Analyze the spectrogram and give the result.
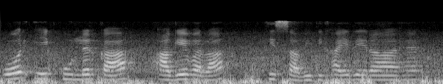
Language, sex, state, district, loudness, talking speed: Hindi, male, Punjab, Pathankot, -17 LUFS, 160 wpm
